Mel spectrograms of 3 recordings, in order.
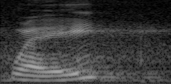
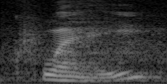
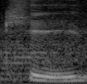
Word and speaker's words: Quay: The illustrations are by Emma Quay. Quay, not Key. Don't ask me why, but Quay is the way to pronounce her name.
